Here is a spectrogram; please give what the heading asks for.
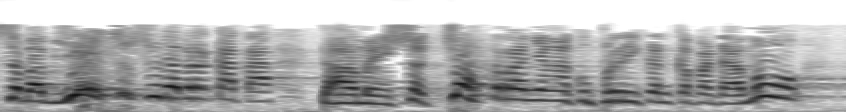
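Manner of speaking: loud preacher's cry to the church; preaching at full force. Acted. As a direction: proclaim it over the crowd.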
